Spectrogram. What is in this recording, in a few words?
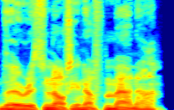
Orc; Nerzhul; Emote ERROR NEED MANA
